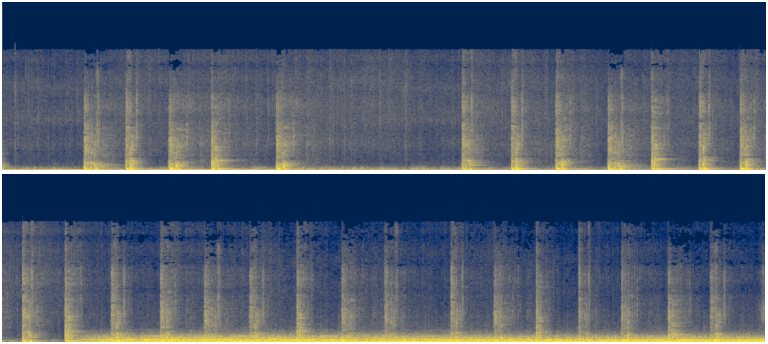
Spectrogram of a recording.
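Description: Footsteps thud steadily on stairs.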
